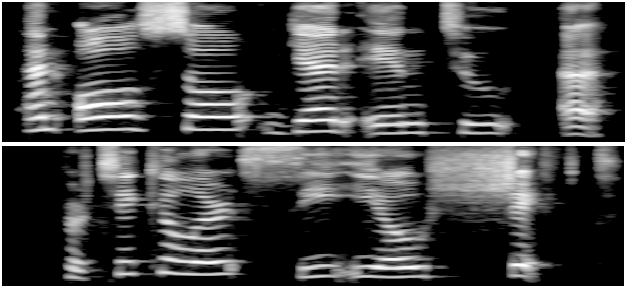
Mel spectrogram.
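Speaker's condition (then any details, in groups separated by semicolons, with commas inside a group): No condition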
